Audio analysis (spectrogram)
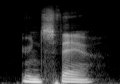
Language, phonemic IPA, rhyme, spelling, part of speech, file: French, /sfɛʁ/, -ɛʁ, sphère, noun, Fr-sphère.ogg
- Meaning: 1. sphere 2. sphere, area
